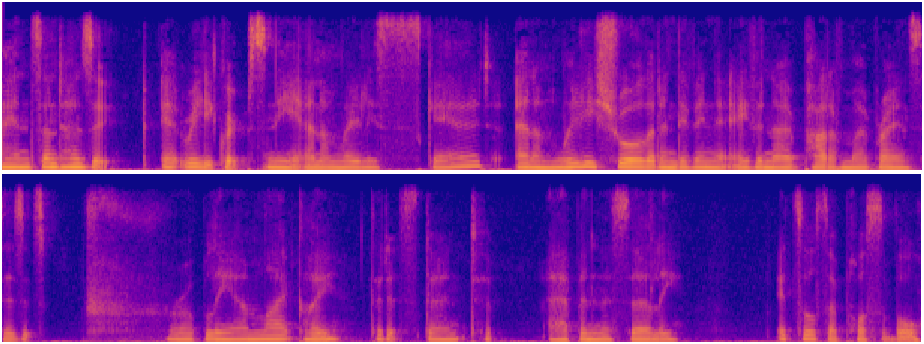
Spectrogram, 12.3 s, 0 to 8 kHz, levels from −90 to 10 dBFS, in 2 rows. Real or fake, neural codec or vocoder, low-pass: fake; codec, 24 kHz, 0.9 kbps, WavTokenizer, medium speech release version 1; 7.2 kHz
